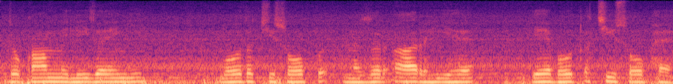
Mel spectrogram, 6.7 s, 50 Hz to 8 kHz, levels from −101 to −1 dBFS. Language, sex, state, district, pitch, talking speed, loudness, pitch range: Hindi, male, Rajasthan, Bikaner, 135 Hz, 150 wpm, -14 LUFS, 130-140 Hz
